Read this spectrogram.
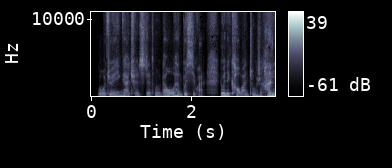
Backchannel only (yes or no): yes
